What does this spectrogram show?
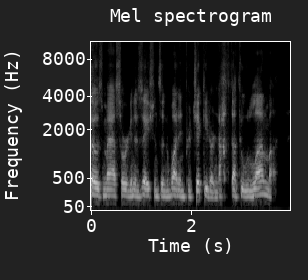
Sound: foreign language

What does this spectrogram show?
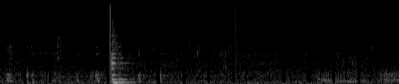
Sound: laughs

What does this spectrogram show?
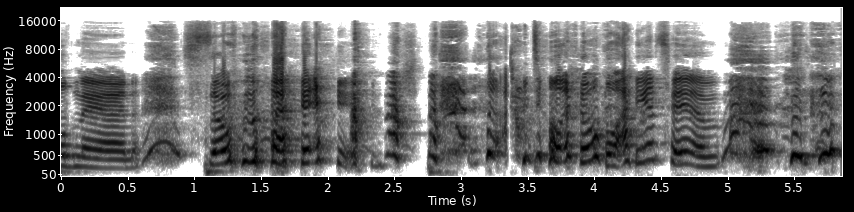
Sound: laughing

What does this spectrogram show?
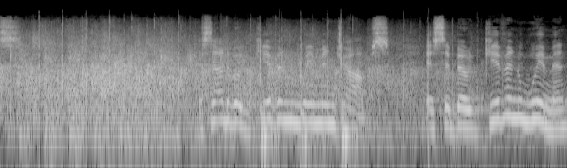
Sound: applause

